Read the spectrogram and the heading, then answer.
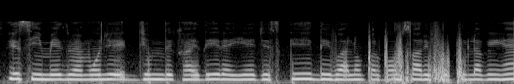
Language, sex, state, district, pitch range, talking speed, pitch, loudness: Hindi, female, Uttar Pradesh, Jyotiba Phule Nagar, 225-235 Hz, 210 wpm, 225 Hz, -15 LUFS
